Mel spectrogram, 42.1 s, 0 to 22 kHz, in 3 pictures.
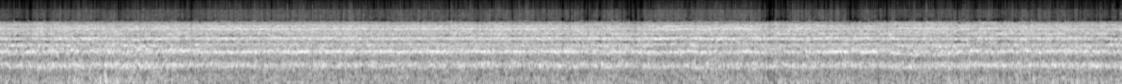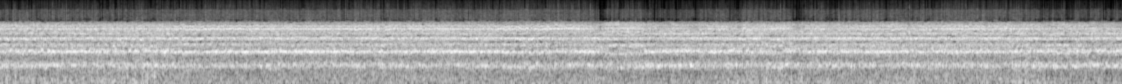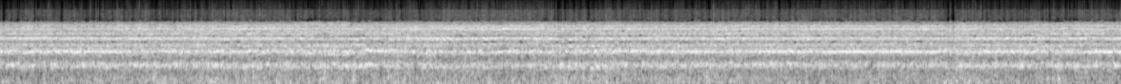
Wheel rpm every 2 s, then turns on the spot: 220, 230, 230, 230, 220, 220, 230, 230, 230, 230, 220, 230, 230, 230, 230, 230, 220, 220, 230, 230, 230.
none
